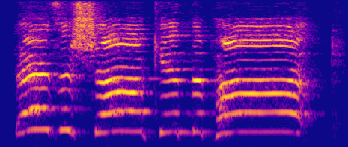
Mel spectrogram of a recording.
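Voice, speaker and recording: A man voicing an excited little boy who shouts in alarm while reading a picture book aloud. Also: extremely high pitch, slow pace, voice pushed up, exaggerated voice.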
